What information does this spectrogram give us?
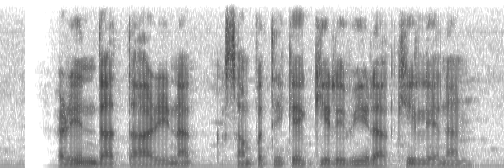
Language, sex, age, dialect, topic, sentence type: Maithili, male, 18-24, Southern/Standard, banking, statement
